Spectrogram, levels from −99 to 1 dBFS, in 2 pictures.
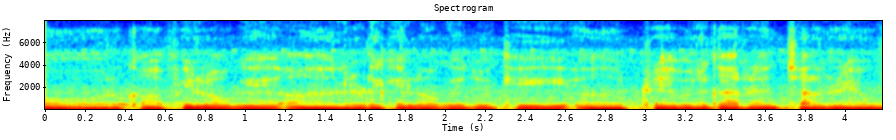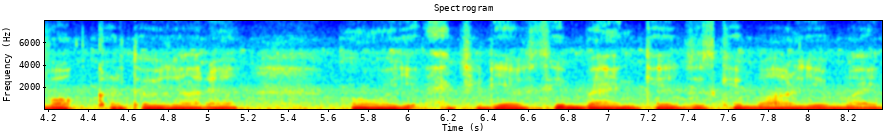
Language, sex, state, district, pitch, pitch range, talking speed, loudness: Hindi, male, Bihar, Kaimur, 115 Hz, 115-120 Hz, 245 wpm, -14 LUFS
